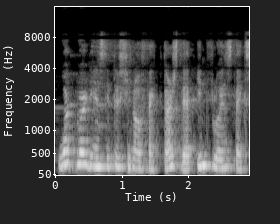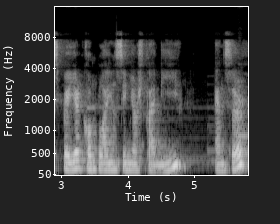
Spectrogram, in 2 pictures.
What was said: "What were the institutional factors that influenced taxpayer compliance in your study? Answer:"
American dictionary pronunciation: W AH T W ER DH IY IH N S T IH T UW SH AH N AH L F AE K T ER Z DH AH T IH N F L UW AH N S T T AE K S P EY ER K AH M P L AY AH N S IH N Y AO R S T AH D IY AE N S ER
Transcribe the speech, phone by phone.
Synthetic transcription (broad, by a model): W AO T W ER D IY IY N S T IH T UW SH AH N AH L F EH K T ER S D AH T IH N F L UW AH N S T T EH K S P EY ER K AH M P L AY AH N S IH N Y AO R S T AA D IY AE N S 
